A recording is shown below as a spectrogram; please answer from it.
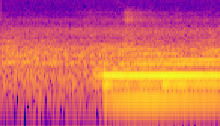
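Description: A skater's program music begins about a second in, opening with long held low notes.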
